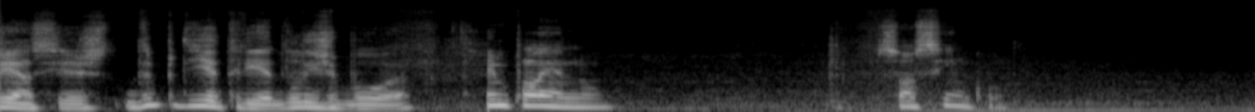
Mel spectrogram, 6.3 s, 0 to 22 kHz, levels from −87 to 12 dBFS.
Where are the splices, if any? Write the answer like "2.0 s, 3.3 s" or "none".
2.4 s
